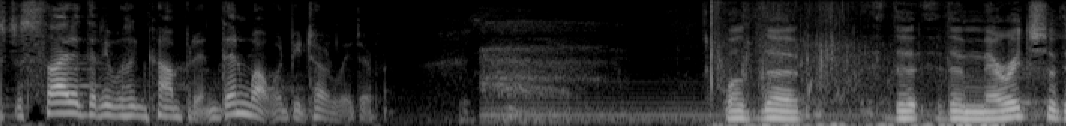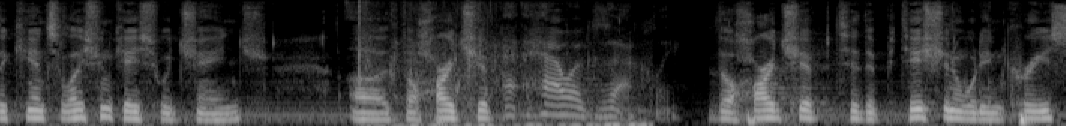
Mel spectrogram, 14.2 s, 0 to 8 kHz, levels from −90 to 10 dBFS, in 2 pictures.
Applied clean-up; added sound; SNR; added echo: none; Splash, splatter; 11 dB; none.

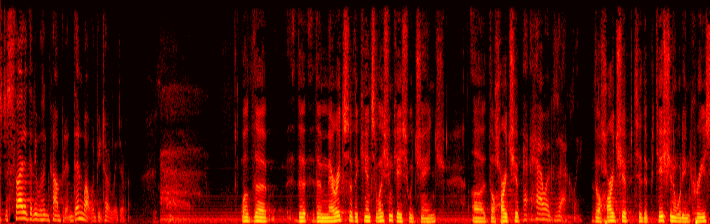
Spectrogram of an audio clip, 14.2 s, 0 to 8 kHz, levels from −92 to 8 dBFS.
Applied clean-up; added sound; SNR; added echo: none; none; none; none.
